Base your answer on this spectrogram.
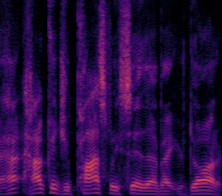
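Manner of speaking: usual speaking voice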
